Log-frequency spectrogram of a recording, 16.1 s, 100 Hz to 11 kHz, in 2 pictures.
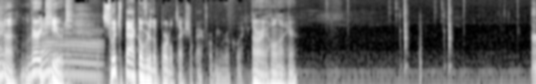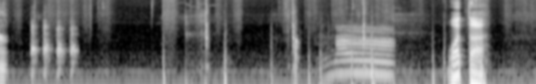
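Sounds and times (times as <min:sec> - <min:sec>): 
speech: 0:00.0 - 0:04.6, 0:08.0 - 0:08.6, 0:14.8 - 0:15.4
video game pig grunting and squealing: 0:00.6 - 0:01.6, 0:08.0 - 0:08.2, 0:12.9 - 0:14.0.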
